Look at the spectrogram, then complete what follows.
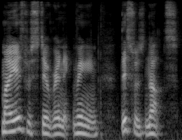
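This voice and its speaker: A narrator reading a first-person story in an expressive, theatrical way. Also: mid-range voice, unhurried. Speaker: audiobook narrator.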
